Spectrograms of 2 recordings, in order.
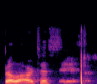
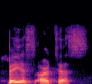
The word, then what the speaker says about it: Bellas Artes: Bella Artes? Bellas Artes.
